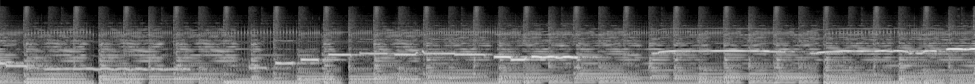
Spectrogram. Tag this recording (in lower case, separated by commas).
music, musical instrument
